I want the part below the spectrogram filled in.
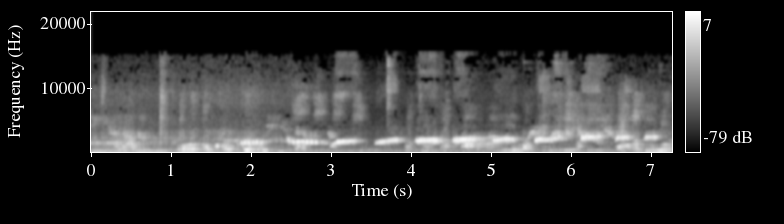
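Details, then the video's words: Loud white-rumped shama song: a string of bright rising whistled notes, about two per second, each sliding upward, mixed with softer chattering notes underneath. "suara murai batu MH"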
